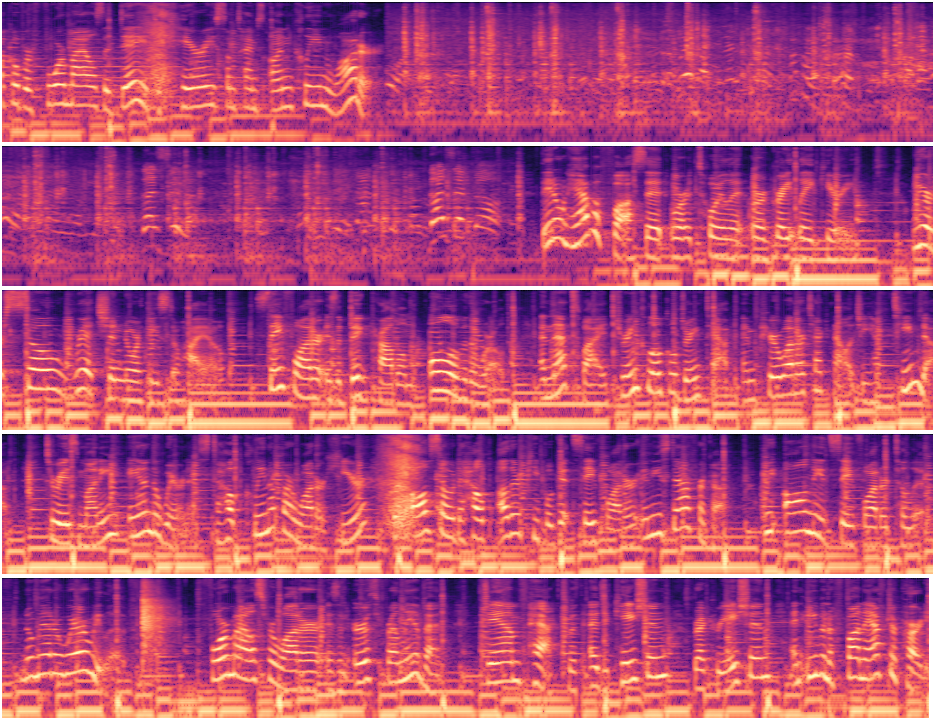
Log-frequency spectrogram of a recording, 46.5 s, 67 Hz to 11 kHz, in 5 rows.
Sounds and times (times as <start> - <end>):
Speech: 0.0 - 4.1, 12.4 - 38.5, 39.3 - 46.5.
